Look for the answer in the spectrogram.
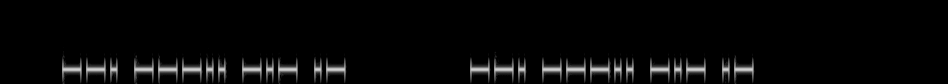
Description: Morse code, heard as a keyed tone, about 20 wpm, 700 Hz. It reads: G8KA G8KA
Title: DXCC-100 Call Signs - 4 Characters - Repeated 3x - 20wpm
